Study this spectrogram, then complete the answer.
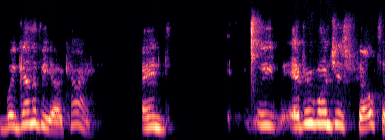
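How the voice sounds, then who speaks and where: In an Australian accent, a man speaks at an extremely high pitch with lively intonation. His tone is dark and mellow. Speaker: sports fan. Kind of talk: interview.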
